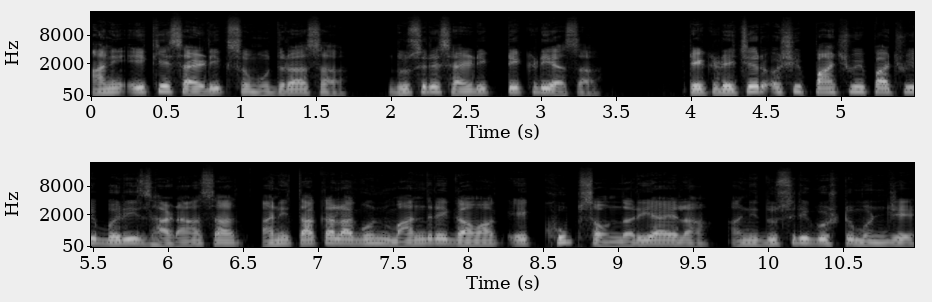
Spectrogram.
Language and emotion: Goan Konkani, neutral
